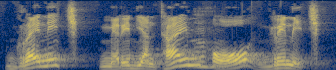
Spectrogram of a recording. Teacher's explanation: that W is silent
